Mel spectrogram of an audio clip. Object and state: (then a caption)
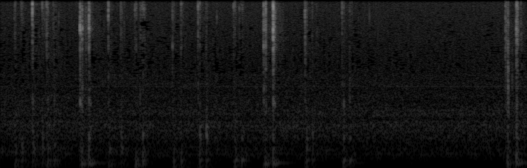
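Plastic laptop keyboard. Both hands with long nails type fast on a backlit plastic laptop keyboard. It makes quick, irregular bright clicks and taps in short bursts. A quiet pause follows before a final cluster of clicks near the end.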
